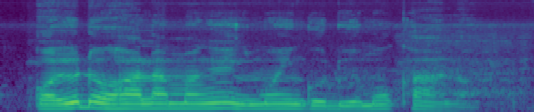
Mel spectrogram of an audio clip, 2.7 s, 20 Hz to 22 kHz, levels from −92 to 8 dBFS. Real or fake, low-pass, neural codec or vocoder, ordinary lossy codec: real; none; none; none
